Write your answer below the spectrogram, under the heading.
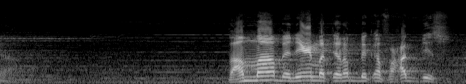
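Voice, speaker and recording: Music plays behind a man whose voice is fairly high in pitch. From Pakistan. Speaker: Islamic scholar. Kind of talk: religious sermon.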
